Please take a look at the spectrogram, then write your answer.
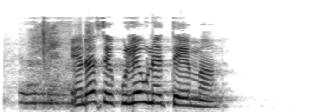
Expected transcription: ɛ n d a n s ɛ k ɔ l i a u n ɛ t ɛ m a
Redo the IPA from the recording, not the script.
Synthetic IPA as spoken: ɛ n d a s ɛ k u l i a u n ɛ t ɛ m a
